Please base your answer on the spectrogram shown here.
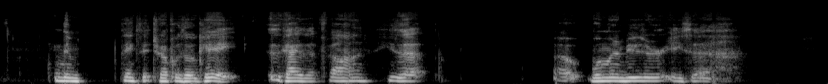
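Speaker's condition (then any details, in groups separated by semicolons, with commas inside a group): Parkinson's; about 18 years since onset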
